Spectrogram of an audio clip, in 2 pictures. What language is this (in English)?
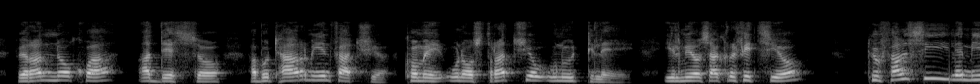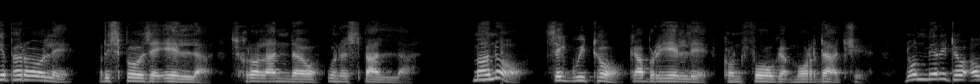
Italian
